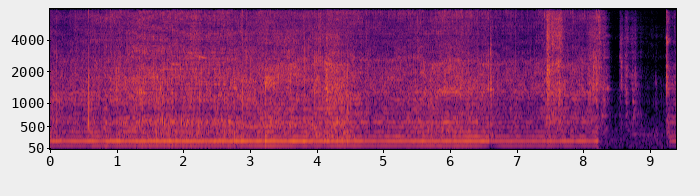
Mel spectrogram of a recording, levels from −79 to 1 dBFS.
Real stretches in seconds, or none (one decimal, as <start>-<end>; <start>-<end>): 1.3-2.8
